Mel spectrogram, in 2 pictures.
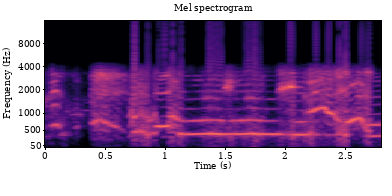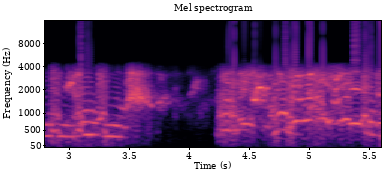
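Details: Two pet dogs singing loudly together indoors: sustained, wavering howled tones that slide up and down, overlapping each other, with a short pause near the end before the howling resumes.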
